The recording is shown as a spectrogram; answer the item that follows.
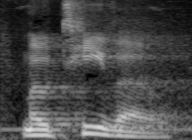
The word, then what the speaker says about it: Motivo: It's a Nitto, I can't even think of the name of it, Motivo. I'm probably saying it wrong. Motivo, that's how you say it.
